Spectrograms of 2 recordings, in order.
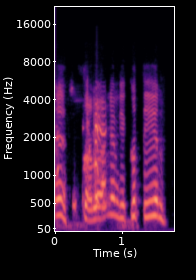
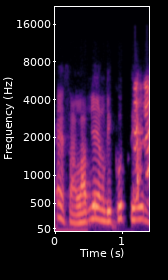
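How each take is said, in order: First: Puppet echo. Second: Said in the usual way. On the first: Acted. Puppet Odi mimicking Kak Danang in puppet voice. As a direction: parrot the line in a small puppet voice.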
